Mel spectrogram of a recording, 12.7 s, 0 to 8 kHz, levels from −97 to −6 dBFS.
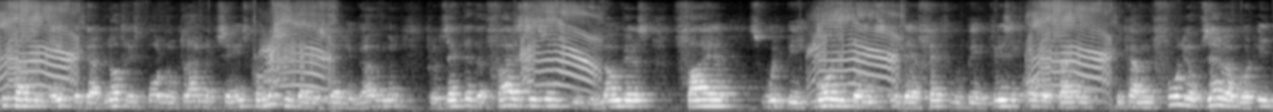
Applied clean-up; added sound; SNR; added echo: none; Meow; 13 dB; reverberation time 0.7 s.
